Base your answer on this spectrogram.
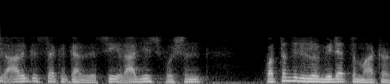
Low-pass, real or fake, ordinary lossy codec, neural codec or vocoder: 3.6 kHz; fake; none; codec, 24 kHz, 0.5 kbps, DualCodec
